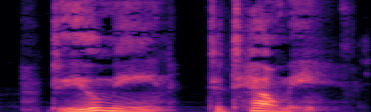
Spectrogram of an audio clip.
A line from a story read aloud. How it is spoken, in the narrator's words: he growled at the Dursleys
